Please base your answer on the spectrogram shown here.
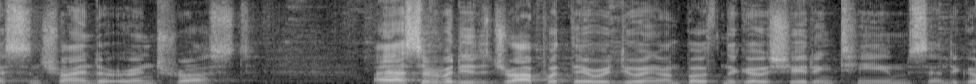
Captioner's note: none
